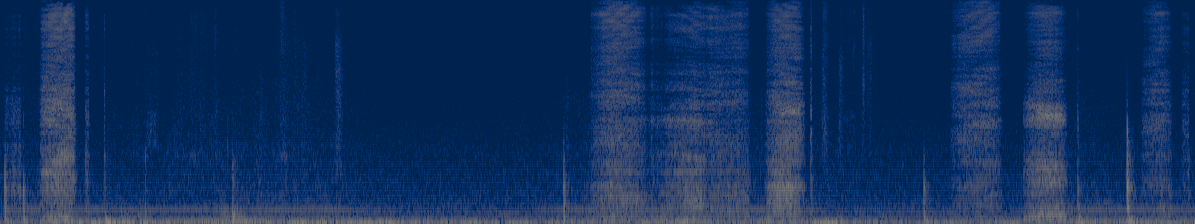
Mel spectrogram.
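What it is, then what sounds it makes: Chalk writing on a slate board. Gloved fingers hold white chalk and scratch-write letters on a small, solid slate chalkboard with a wooden frame lying flat. Bursts of bright, raspy chalk strokes come in short runs with quiet gaps, over a faint, steady low hum. The strokes stop sharply with almost no ring.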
